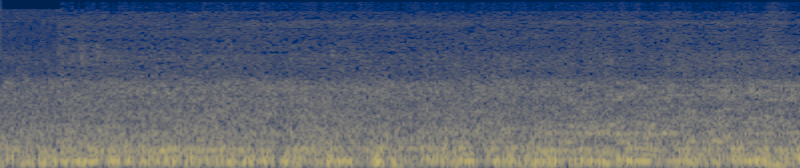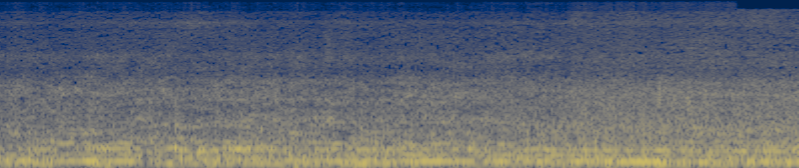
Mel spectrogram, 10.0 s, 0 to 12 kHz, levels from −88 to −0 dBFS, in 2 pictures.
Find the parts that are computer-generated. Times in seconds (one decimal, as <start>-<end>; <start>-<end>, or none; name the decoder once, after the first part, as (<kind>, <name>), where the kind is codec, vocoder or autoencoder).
3.4-8.2 (codec, SNAC)

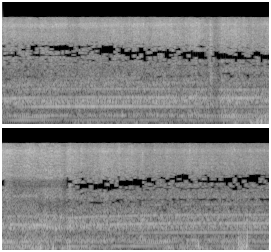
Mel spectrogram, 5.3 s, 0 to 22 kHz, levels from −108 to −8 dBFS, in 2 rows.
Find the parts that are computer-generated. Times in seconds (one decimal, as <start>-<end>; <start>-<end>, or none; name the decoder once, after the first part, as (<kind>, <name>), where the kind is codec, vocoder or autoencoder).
2.7-3.3 (codec, SNAC)

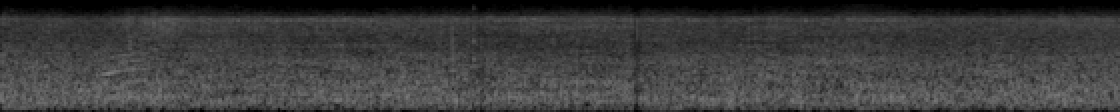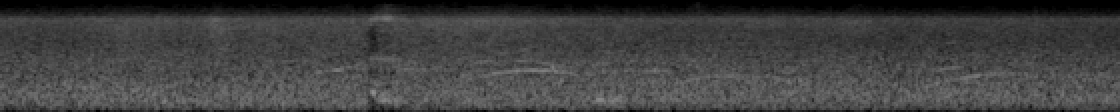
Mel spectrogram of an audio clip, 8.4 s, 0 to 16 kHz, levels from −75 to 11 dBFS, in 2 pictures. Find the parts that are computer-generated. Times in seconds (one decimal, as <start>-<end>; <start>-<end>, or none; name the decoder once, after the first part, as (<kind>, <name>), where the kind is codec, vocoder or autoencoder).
0.6-1.4 (codec, SNAC); 1.8-3.4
